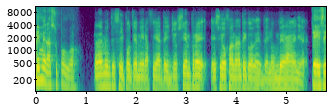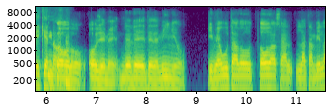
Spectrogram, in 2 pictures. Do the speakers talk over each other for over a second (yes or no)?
no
